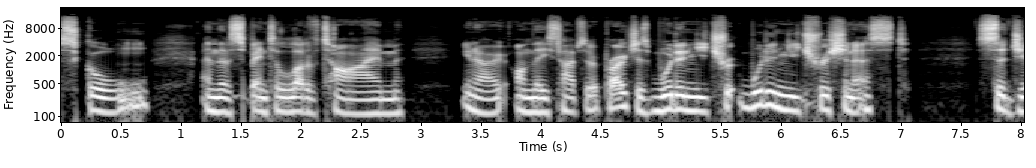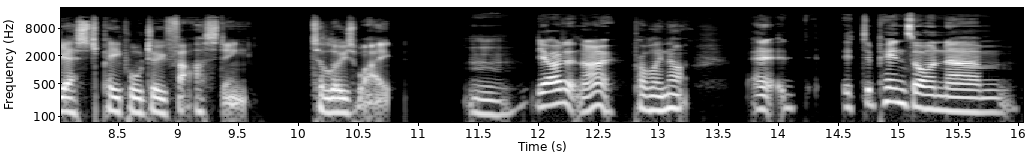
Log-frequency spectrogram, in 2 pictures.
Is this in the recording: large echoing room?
no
